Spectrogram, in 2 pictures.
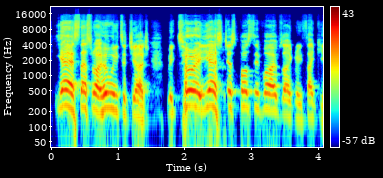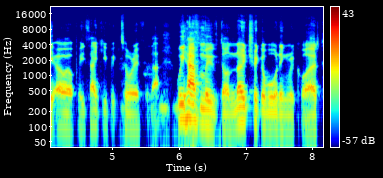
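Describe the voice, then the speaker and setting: A man's voice: on the high side, brisk, creaky, hardly any pauses. A man hosting a live chat show, joking around, laughing often and reading out viewer comments. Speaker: host.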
